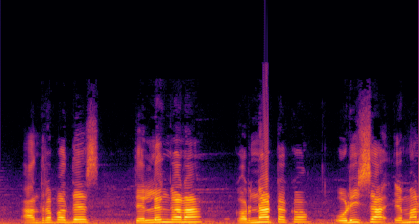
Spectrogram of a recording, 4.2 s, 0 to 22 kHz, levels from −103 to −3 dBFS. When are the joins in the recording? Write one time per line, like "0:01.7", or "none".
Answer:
none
